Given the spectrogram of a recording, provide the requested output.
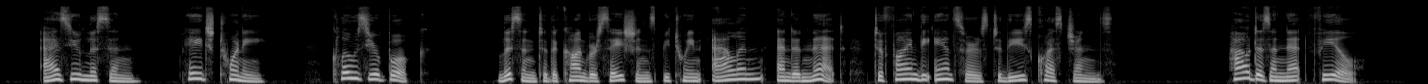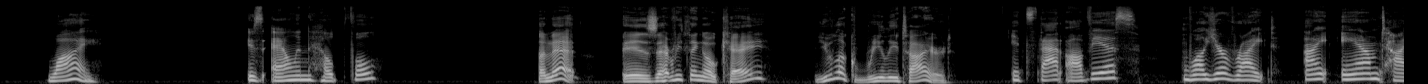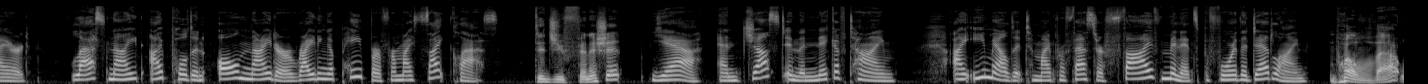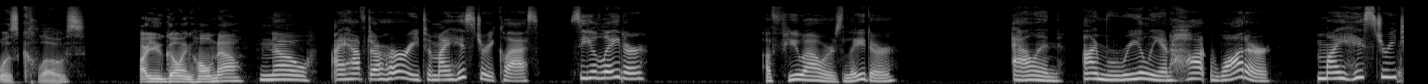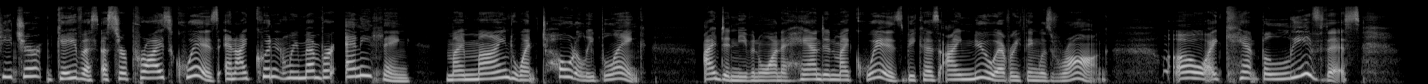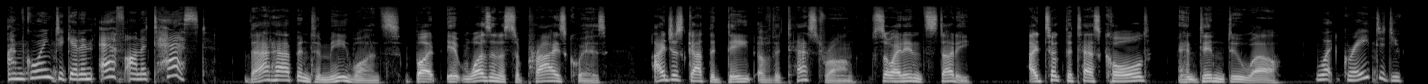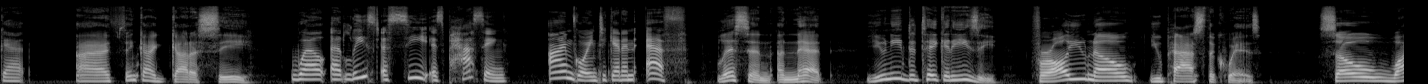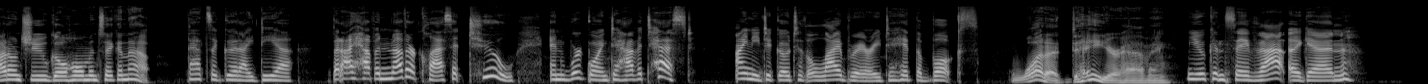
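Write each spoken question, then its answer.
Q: How does Annette feel? Why?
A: Tired and worried; she stayed up all night writing a paper and thinks she failed a surprise history quiz.

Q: Is Alan helpful?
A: Yes, he tells her to take it easy and suggests she go home and take a nap.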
